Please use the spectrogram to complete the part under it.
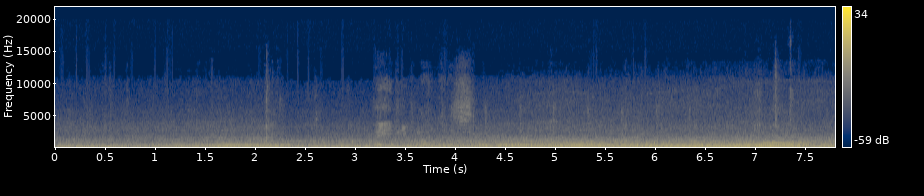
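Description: A McLaren 720S supercar pulls away with a steady, loud engine drone and rising harmonic sweeps as it gains speed, continuous throughout and close to the listener.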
